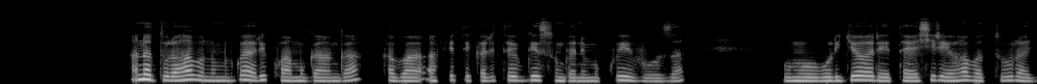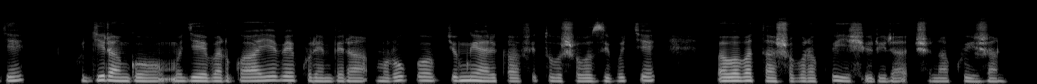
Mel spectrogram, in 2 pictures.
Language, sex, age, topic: Kinyarwanda, female, 25-35, finance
